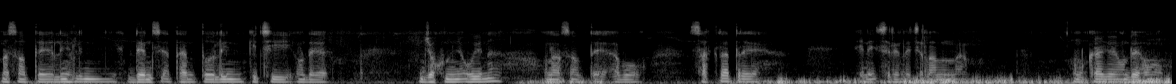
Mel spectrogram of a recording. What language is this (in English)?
Santali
